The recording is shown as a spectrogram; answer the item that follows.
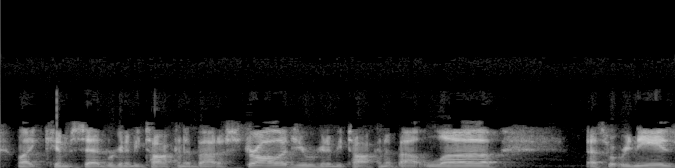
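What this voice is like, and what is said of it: Hoarse, fading voice. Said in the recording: “as I'm losing my voice here”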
